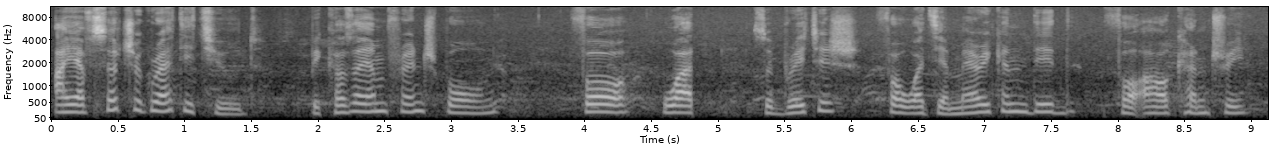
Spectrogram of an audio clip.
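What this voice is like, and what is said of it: French accent. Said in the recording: “You can hear from my accent that I am originally French.”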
